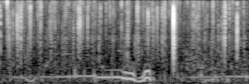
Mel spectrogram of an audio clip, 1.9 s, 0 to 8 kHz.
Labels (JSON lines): {"label": "biophony, cascading saw", "recorder": "SoundTrap 600 or HydroMoth"}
